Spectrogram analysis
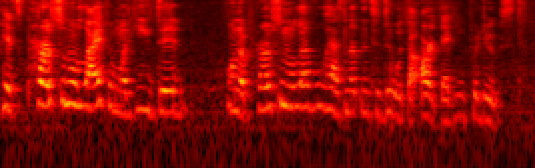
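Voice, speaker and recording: A woman hosting a casual podcast, giving her opinions in a lively, ranting, conversational way. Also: on the high side, brisk. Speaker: podcast host. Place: home room, relaxed podcast setting. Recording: somewhat distant mic with faint background noise.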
